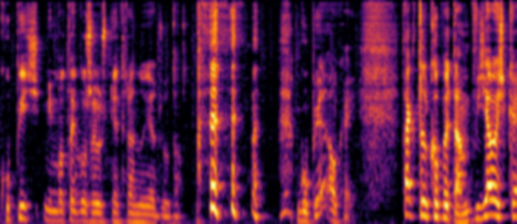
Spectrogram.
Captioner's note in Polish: śmiech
